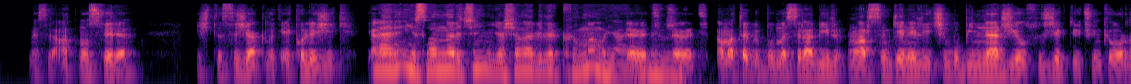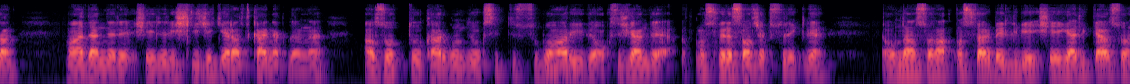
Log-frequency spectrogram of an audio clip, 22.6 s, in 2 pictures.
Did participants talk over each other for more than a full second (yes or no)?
no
